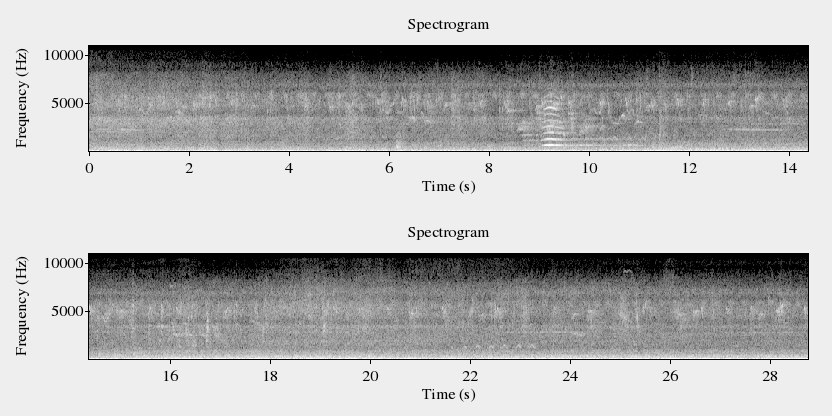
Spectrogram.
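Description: Birds chirping over a steady low rumble, with one louder, pitched call about nine seconds in.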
